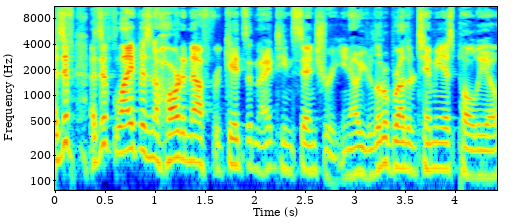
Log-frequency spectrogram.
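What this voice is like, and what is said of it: Usual voice. Nothing is said of it.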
